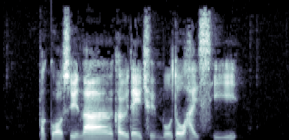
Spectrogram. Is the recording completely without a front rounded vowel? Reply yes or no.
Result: no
